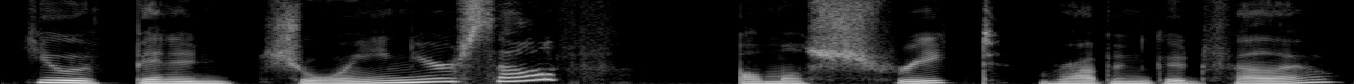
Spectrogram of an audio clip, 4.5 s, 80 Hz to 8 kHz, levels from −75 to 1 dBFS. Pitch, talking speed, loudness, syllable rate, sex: 195 Hz, 120 wpm, -19 LUFS, 4.4 syllables/s, female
